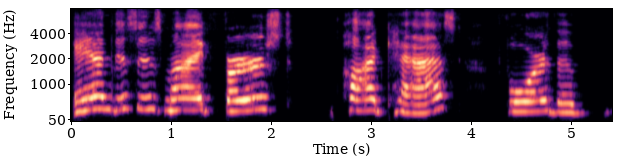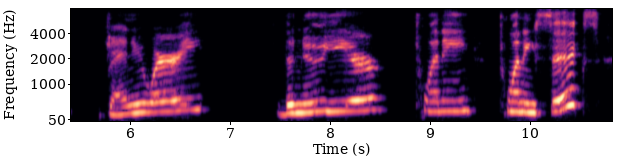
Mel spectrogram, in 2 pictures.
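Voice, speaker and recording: A woman's voice: high voice, steady tone, extremely slow, a bit bright, poor audio. A woman who is a professional organizer, hosting a casual solo podcast while congested with a cold, chatty with fillers and restarts.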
